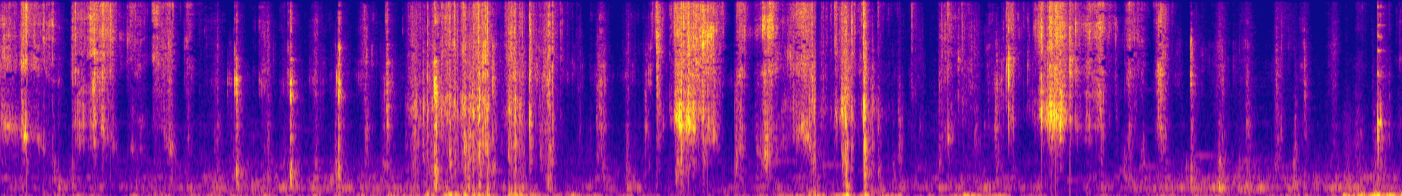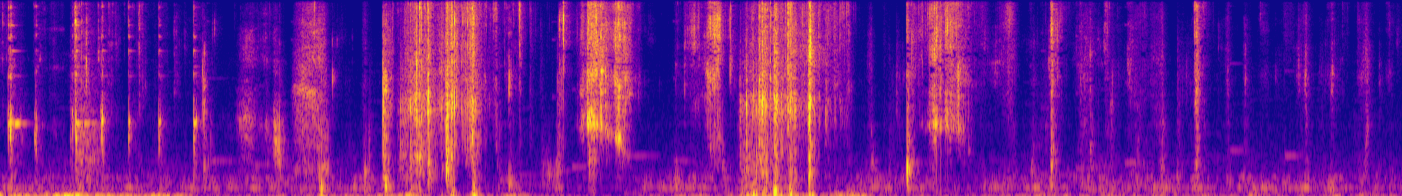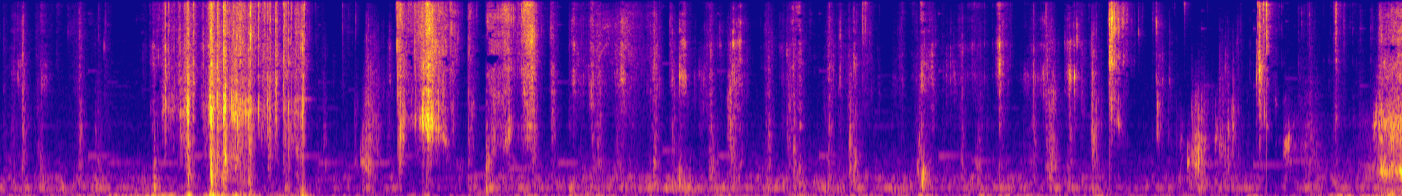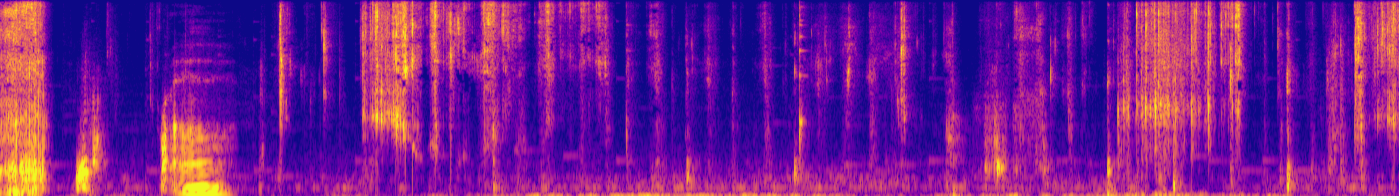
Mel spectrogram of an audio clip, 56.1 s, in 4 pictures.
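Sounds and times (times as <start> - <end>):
crispy seaweed crunching: 0.0 - 1.9, 2.8 - 11.8, 17.9 - 24.7, 29.6 - 33.6, 45.6 - 49.1, 52.1 - 56.0.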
